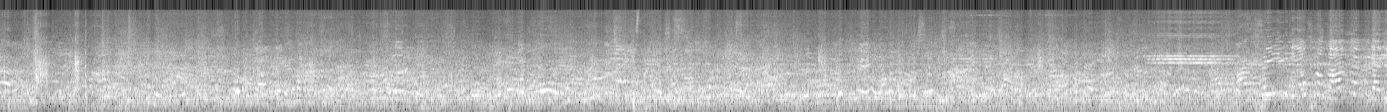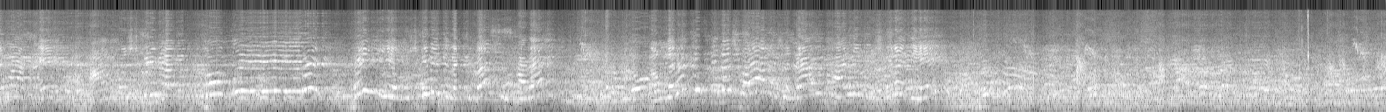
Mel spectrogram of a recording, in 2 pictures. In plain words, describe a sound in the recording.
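A crowd of children chatters loudly.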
